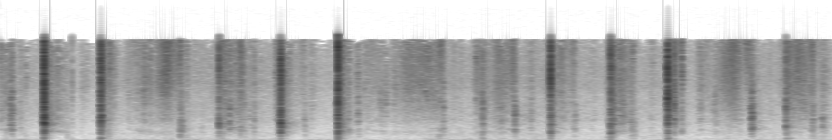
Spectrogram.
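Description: A deck of large oracle cards shuffled by hand: a run of short, sharp card snaps, roughly two a second and unevenly spaced, with soft sliding of cards between them.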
